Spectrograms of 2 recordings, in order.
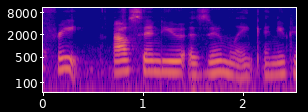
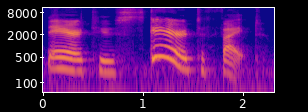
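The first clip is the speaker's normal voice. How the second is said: slow, louder jeering from the walls; mocking taunt; 6 dB louder, much slower than usual. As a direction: taunt the army below. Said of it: "the people in Jericho said".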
